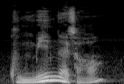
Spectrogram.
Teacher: 국의 받침 기역이 뒤음절이 첫소리인 비음, 미음을 만나 비음인 이응으로 바뀌어 발음되고 있죠. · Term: 비음화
